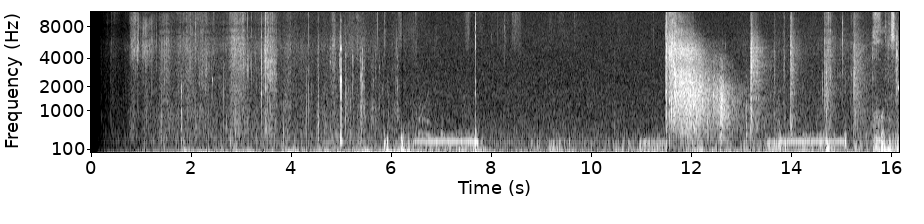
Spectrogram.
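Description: Footsteps and gear knocking as hunters walk over frosty ground. About eleven and a half seconds in, a bird flushes close by: a sudden loud rush of wings that fades within about a second and a half, startling enough to be likened to a cannonball.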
